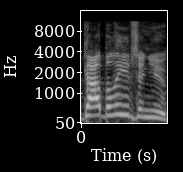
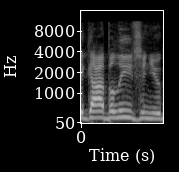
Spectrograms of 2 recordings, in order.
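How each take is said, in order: First: Higher, firmly declared; with conviction. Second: Said in the usual way. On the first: Shown as a demonstration. Pastor showing the church how to say it, with conviction. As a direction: proclaim it so they feel it. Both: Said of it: "say it with some conviction".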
